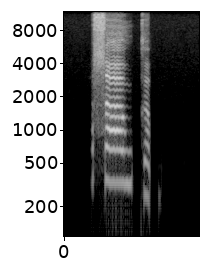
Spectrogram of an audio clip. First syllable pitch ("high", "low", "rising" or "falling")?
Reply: high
